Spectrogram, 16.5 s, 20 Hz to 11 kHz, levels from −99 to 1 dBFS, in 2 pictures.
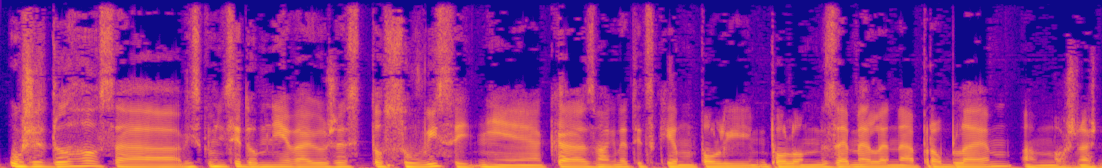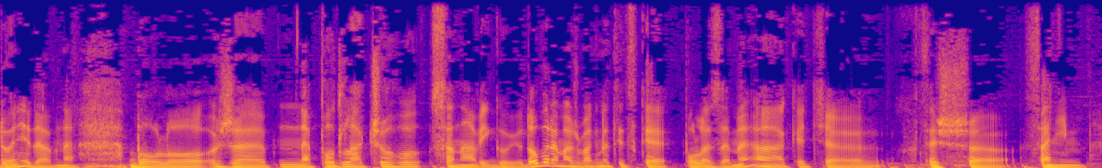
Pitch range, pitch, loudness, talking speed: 115-135 Hz, 125 Hz, -18 LUFS, 130 wpm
